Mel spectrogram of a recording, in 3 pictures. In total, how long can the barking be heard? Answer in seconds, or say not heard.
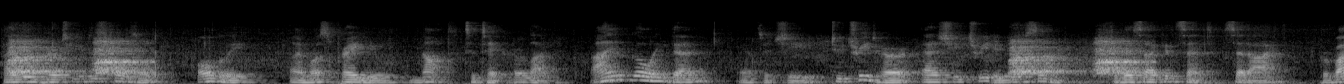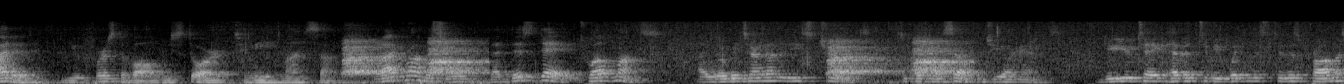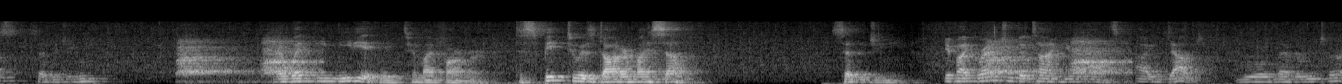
9 s.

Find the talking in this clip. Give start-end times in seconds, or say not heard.
0.0-27.9, 29.6-33.8, 35.2-40.2.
